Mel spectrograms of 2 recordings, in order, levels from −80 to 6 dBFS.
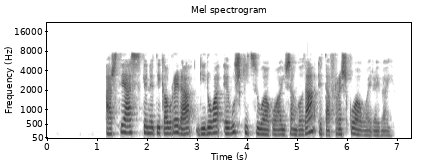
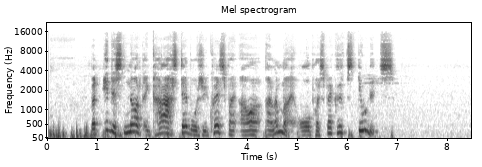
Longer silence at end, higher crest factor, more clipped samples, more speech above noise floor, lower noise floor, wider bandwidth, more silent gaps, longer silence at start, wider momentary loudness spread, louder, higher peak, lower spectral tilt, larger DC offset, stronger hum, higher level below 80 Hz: second, 0.4 s vs 1.55 s; about the same, 20 dB vs 18 dB; neither; first, 64 dB vs 40 dB; first, -82 dBFS vs -59 dBFS; second, 8 kHz vs 16.5 kHz; neither; first, 1.2 s vs 0 s; about the same, 9 LU vs 10 LU; about the same, -18 LUFS vs -19 LUFS; about the same, 0 dBFS vs -2 dBFS; about the same, -3 dB/octave vs -4 dB/octave; neither; neither; second, -66 dBFS vs -42 dBFS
